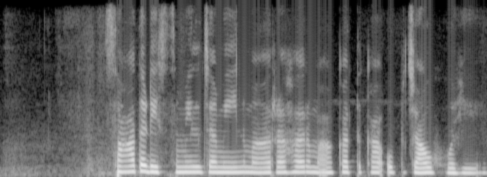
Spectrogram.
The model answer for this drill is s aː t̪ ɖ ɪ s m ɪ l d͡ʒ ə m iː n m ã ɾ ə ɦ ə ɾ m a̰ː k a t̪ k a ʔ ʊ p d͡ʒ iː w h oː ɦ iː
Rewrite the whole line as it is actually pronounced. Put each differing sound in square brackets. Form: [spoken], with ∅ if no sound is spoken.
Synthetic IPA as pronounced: s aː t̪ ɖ ɪ s m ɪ l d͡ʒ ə m iː n m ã ɾ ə ɦ ə ɾ m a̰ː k [ə] t̪ k a ʔ ʊ p d͡ʒ [aː] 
